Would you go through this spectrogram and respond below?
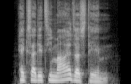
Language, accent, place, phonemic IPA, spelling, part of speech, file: German, Germany, Berlin, /hɛksadet͡siˈmaːlzʏsˌteːm/, Hexadezimalsystem, noun, De-Hexadezimalsystem.ogg
- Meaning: hexadecimal system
